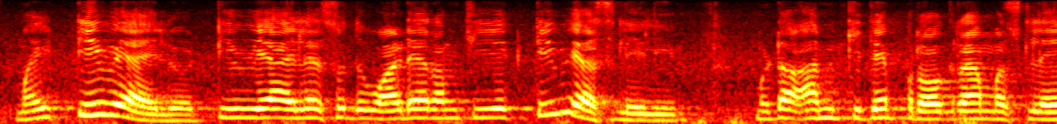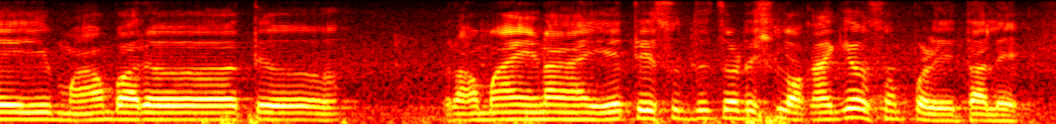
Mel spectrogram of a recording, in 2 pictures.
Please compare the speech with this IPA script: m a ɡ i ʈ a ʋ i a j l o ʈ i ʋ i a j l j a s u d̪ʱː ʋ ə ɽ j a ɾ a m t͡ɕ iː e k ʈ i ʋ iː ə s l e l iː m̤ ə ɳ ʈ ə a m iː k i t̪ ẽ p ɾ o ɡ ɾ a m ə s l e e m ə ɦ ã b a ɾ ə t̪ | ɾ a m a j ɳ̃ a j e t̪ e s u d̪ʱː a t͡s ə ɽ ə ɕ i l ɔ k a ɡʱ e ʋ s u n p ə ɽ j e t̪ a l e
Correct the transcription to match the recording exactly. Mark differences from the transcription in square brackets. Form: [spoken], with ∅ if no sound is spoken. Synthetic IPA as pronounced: m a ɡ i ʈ [i] ʋ i a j l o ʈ i ʋ i a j l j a s u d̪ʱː ʋ [a] ɽ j a ɾ a m t͡ɕ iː e k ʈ i ʋ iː ə s l e l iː m̤ ə ɳ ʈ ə a m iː k i t̪ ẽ p ɾ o ɡ ɾ a m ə s l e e m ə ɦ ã b a ɾ ə t̪ | ɾ a m a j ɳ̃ a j e t̪ e s u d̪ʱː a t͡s ə ɽ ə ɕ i l ɔ k a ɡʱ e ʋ s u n p ə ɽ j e t̪ a l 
